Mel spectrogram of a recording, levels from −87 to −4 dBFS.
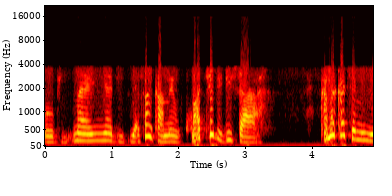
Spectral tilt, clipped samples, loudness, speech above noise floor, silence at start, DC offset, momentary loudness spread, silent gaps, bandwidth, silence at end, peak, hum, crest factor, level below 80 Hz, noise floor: -6.5 dB/octave; under 0.1%; -33 LUFS; 30 dB; 0 s; under 0.1%; 9 LU; none; 16 kHz; 0 s; -20 dBFS; none; 14 dB; -56 dBFS; -62 dBFS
